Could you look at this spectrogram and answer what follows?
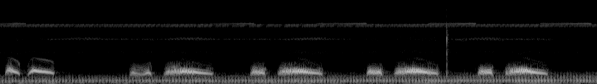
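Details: Spotted dove, newly caught from the wild; mellow coos, a quick short note then a longer swelling one, repeated roughly every second, over a low background hum and one sharp click.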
